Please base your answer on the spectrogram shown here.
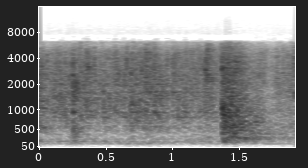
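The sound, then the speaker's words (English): Sizzling of an egg frying in a frying pan: a dense, continuous crackling hiss with no talk, swelling into a slightly louder burst of spitting near the end. “you may remember this PSA involving an egg and a frying pan”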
